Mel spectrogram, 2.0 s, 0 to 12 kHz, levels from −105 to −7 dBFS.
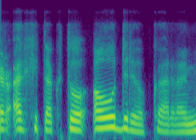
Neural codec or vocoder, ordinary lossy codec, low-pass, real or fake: codec, 16 kHz, 0.5 kbps, X-Codec, WavLM features, trained on Multilingual LibriSpeech; Opus, 24 kbps; 7.2 kHz; fake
